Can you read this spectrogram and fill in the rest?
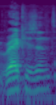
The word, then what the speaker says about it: Recusant: che si intitola Recusant. È giusta la pronuncia? – Perché... Sì, direi di sì, che... sì, Recusant.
